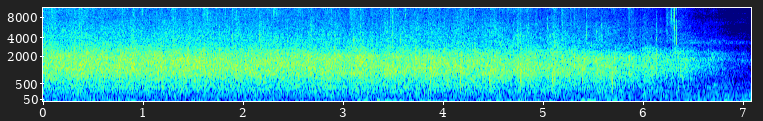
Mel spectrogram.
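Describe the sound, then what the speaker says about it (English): Sustained audience applause fills a governor inauguration ceremony in Mississippi, a dense wash of clapping from a large crowd that holds steady for several seconds before tapering off at the end. "Please give them a round of applause."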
